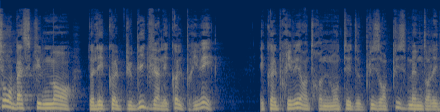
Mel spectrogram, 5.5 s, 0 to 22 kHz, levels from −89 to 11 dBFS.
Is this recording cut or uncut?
uncut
